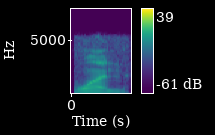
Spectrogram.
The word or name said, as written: one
